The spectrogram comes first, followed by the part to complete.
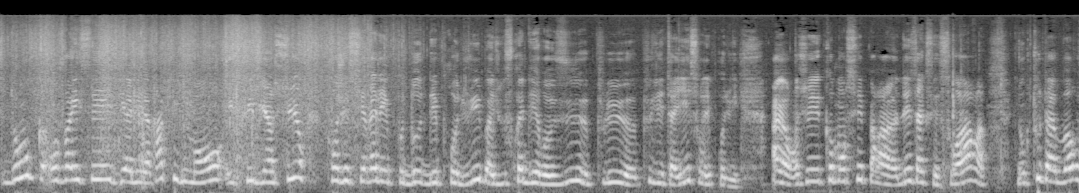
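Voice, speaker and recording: A woman's voice: mid-range voice, a little hiss or hum. A woman from France, a beauty vlogger, chatting casually through a shopping haul video, hesitant with many fillers and repeated words.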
